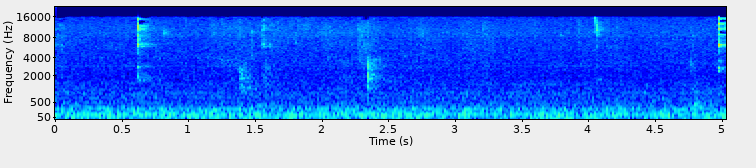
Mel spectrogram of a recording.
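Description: Steady low hum of a room air conditioner, with a few soft clicks of a fork against a plate.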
